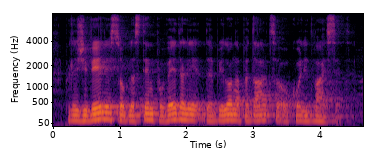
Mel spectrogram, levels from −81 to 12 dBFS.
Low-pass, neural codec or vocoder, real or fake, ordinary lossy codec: none; none; real; none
